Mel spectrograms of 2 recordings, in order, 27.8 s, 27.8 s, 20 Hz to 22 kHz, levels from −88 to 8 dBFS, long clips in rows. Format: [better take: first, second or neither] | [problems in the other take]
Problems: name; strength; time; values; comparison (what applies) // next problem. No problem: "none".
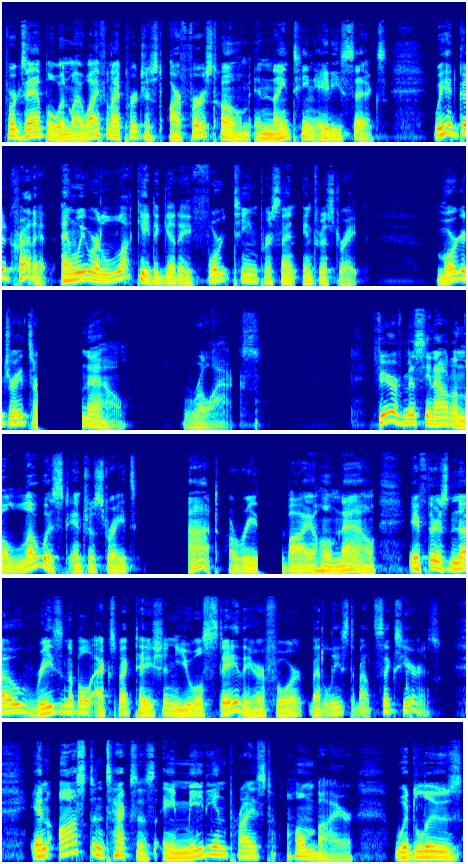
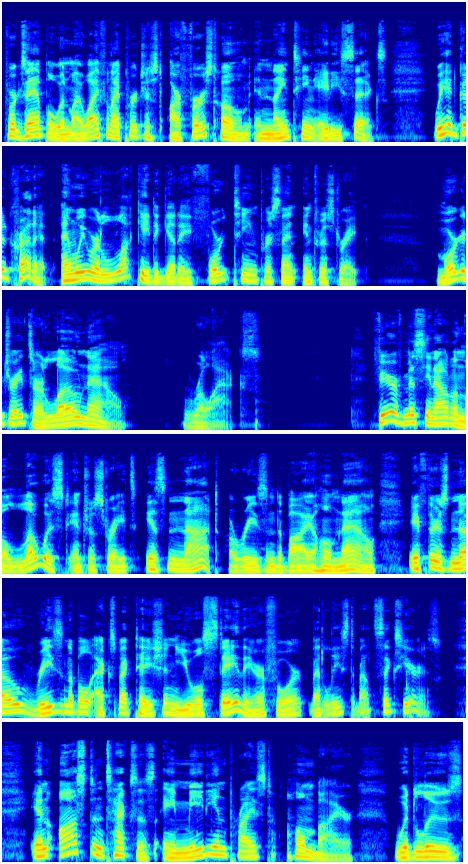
second | audio cutting out; at 9.5 s, at 15 s and at 16 s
